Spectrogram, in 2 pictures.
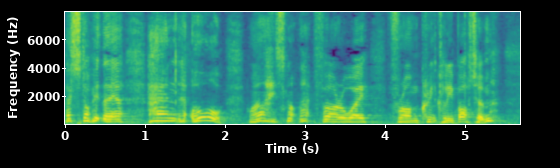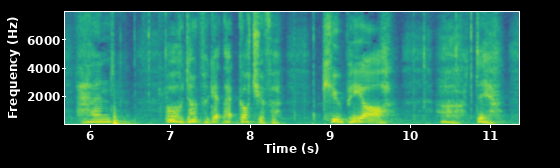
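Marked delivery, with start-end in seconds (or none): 6.0-11.0 out of breath, puffing, low and soft. A host telling listeners to pick up the phone, out of breath. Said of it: "I'm a bit out of breath there".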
